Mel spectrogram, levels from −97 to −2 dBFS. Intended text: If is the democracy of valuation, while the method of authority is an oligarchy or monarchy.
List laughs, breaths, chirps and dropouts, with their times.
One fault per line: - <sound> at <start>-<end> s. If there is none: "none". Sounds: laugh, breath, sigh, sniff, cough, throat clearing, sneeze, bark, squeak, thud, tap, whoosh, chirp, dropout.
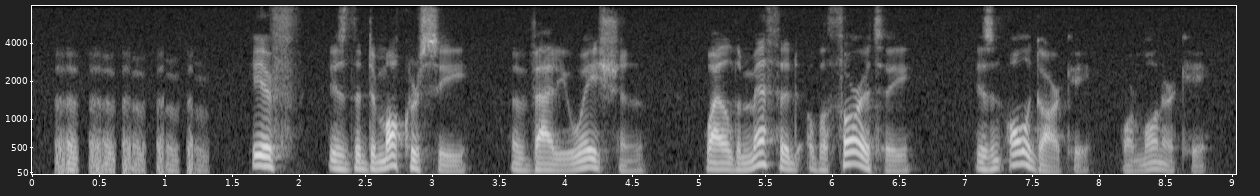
- laugh at 0.2-1.3 s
